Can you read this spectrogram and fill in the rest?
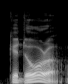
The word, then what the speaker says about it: Ghidorah: Pretty sure it's pronounced Ghidorah.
